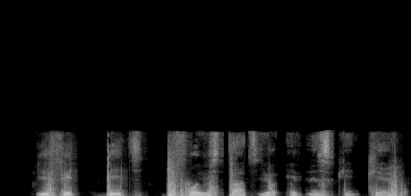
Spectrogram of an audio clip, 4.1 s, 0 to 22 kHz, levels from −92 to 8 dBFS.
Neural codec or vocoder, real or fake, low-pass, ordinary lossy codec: none; real; 7.2 kHz; AAC, 32 kbps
